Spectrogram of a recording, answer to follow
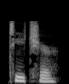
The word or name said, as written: teacher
